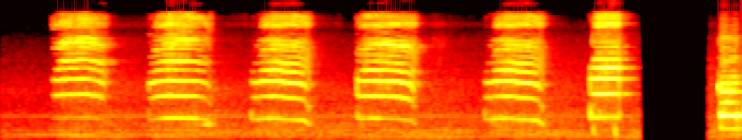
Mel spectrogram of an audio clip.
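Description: A cat meows again and again, close and loud, giving six evenly spaced, drawn-out meows followed by a shorter seventh call at the end.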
